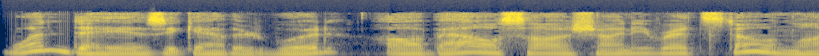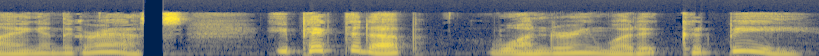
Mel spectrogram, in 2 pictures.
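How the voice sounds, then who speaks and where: Older male storyteller for kids' picture books, creaky, mellow tone, slightly dull recording. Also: mid-range voice, sing-song, unhurried. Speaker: storyteller reading to children. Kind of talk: scripted children's storybook narration.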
